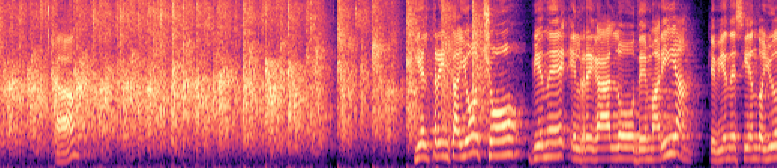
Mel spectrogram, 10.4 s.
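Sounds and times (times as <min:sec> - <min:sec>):
audience applause: 0:00.0 - 0:06.1
speech: 0:00.7 - 0:01.2, 0:05.5 - 0:10.3.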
